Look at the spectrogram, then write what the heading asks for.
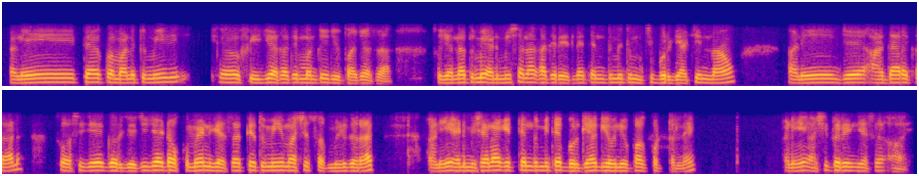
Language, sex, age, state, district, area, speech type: Goan Konkani, male, 18-30, Goa, Canacona, rural, conversation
